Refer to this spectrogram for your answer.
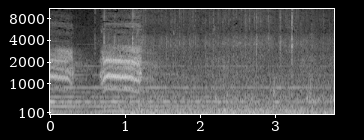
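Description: A crow gives two loud, harsh caws, the second one longer, then falls silent over a steady outdoor background hum.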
